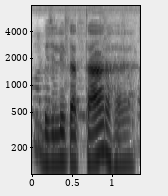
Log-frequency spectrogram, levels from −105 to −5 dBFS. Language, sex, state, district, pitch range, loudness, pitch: Hindi, male, Jharkhand, Palamu, 135-160 Hz, -17 LUFS, 140 Hz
